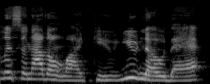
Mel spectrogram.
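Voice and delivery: lightly voiced sister, low and soft; imitating the sister. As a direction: lay it down quietly, voice dropped low. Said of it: "And so the sister said".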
